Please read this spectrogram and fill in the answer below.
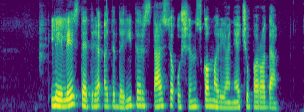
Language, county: Lithuanian, Utena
